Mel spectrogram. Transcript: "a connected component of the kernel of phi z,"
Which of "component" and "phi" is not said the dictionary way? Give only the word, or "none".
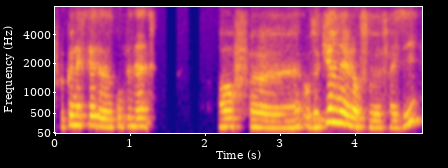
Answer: component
